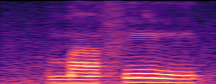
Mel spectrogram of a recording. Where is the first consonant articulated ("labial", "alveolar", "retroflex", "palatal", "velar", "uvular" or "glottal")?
labial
